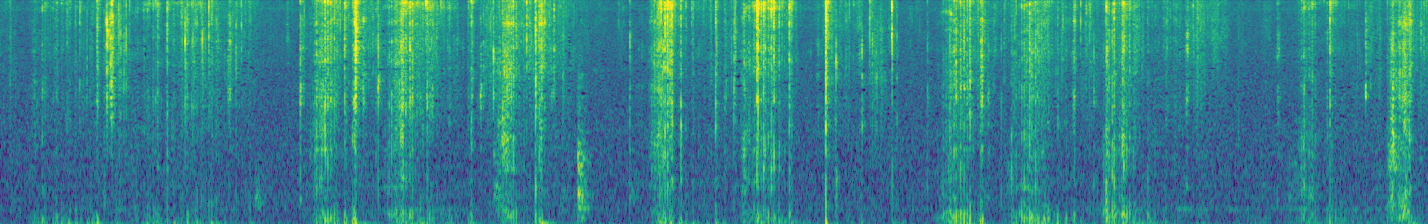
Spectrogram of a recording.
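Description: A dark blade shaves and scrapes curly flakes off the surface of a solid, dry, hand-sized orange-red soap bar held in one hand. The strokes come through as dense, crisp crinkling and scraping bursts with a heavy low-end body and short bright edges that die away almost instantly.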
